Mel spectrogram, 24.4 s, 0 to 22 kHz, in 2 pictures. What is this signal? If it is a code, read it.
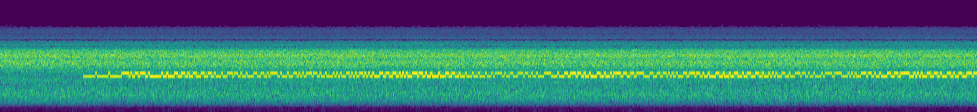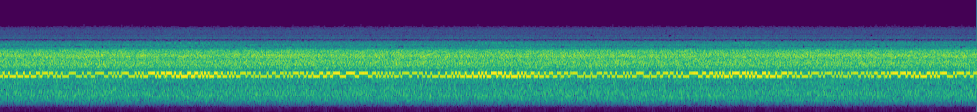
RTTY (45.45 baud, 170 Hz shift), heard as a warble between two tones, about 1420 Hz centre, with radio static, fading and room echo. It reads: 8281 8314 644786 701132 97 0389847 022060 396 856872 17 925496 8606 24 8955463 1616 602891 697 5863471 3363483 …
